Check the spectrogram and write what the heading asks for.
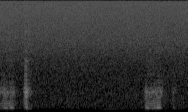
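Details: Two low, rattling, very loud snores about three seconds apart from a sleeping dog; snoring.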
